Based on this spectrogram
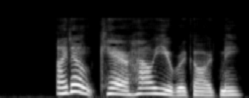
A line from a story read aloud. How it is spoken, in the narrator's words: Egwene said evenly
